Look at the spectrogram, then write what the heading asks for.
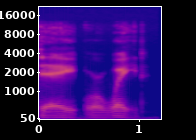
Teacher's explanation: It's kind of its own unique starting point for this glide and it moves towards the eat sound. Or maybe think of it as ending in a very relaxed, higher front sound, a lazy e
